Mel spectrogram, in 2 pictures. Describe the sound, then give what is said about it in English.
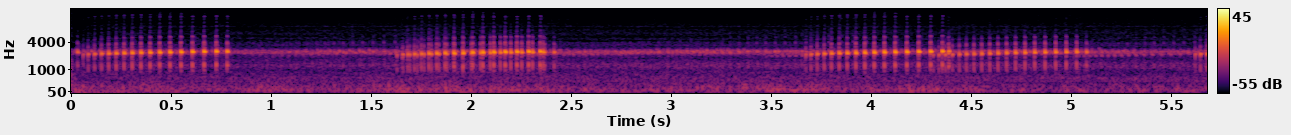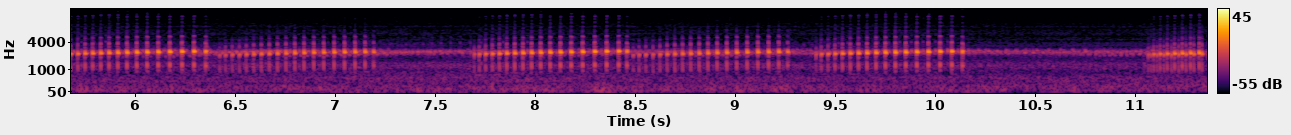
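A chorus of boreal chorus frogs, a tree frog species of Alberta, gives repeated rising, trilling chirps, several overlapping calls in steady succession, loud, with no talking over them. “It's called the boreal chorus frog. It makes the most lovely chirping sound.”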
